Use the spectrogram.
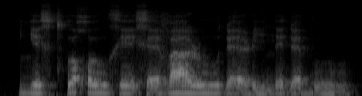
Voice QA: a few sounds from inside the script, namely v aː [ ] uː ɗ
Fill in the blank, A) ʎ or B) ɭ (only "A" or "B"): B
